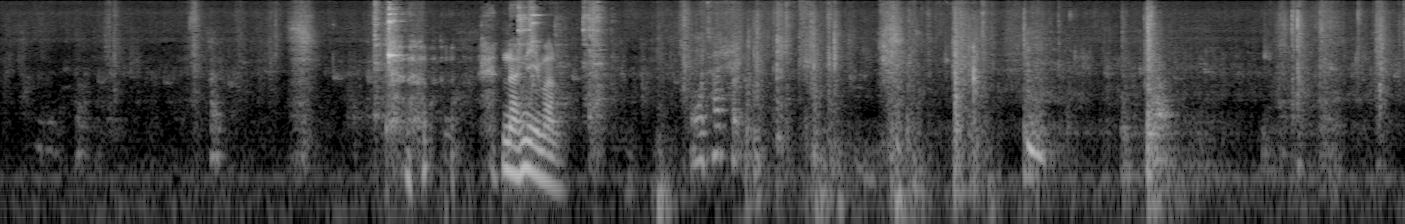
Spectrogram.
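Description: Dishes and utensils clink and knock.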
